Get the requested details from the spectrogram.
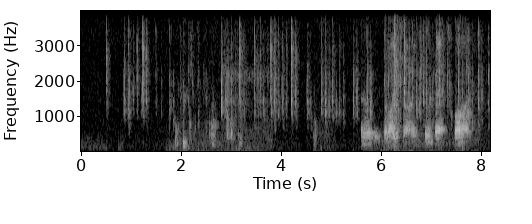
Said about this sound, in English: I'm sorry, I'm just getting this typed up.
